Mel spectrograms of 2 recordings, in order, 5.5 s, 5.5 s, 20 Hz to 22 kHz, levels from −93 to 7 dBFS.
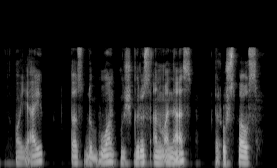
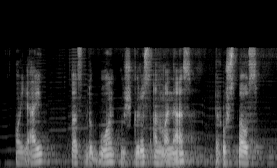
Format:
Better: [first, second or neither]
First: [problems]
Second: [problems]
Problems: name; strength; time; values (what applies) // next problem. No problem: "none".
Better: first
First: none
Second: noise reduction (neural separator model SepFormer DNS4)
